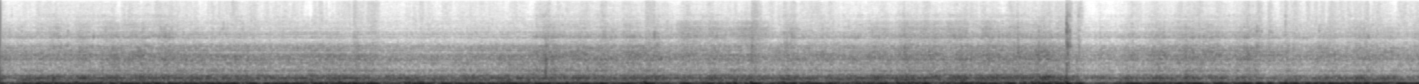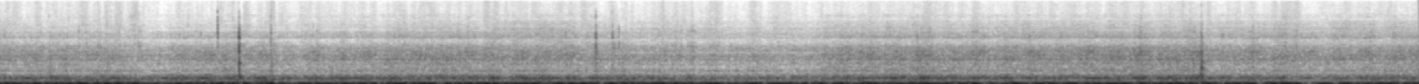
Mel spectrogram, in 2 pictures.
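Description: Wind buffeting the microphone of a camera on a moving road bike, mixed with the hum of the tyres on asphalt: a steady low rumble with a couple of faint ticks.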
